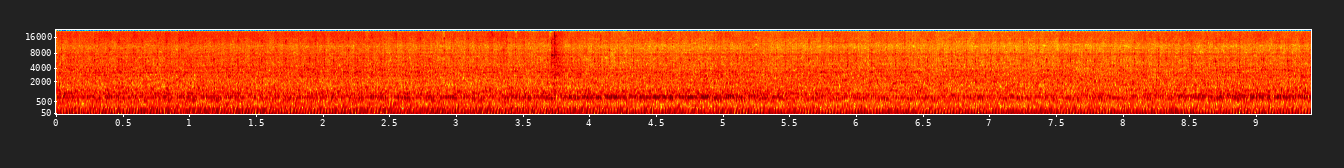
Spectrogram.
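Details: 2019 Chevrolet Camaro 2SS Convertible, 6.2 L V8: a deep, steady burble with an even pulse and no ticks or knocks over almost ten seconds. A clean, healthy idle.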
